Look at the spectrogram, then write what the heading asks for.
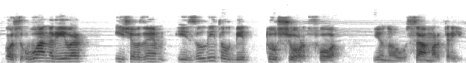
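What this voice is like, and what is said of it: Thick Russian accent. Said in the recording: “the guy with the thick Russian accent”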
